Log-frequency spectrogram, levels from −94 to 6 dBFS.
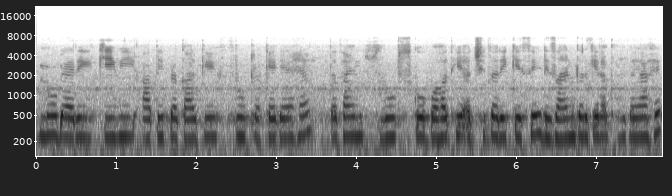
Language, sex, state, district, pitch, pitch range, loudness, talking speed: Hindi, female, Rajasthan, Bikaner, 230 Hz, 225-235 Hz, -16 LUFS, 175 wpm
